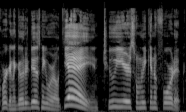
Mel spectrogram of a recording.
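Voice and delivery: high cheery parental promise; excited parents. Retold or imitated. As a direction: sell the trip like an overexcited parent.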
